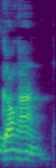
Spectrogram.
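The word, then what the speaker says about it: gōan (公案): The word is pronounced gōan in Chinese, and it contains two characters.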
